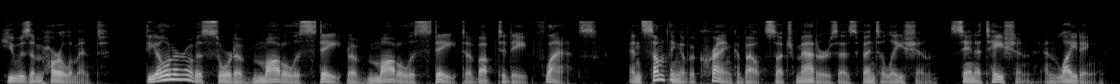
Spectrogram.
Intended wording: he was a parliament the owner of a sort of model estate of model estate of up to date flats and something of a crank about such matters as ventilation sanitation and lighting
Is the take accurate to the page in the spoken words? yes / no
yes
